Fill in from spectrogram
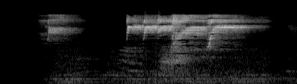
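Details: A greater green leafbird gives a brief high chatter, then a longer run of bright whistled notes and quick sweeping slurs, apparently mimicry, remarked to still sound like a magpie-robin; faint low hum underneath.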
